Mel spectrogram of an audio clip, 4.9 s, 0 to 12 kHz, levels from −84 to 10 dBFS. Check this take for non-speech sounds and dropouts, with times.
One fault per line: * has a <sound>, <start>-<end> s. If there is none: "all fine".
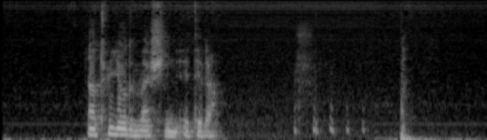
* has a laugh, 2.9-3.7 s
